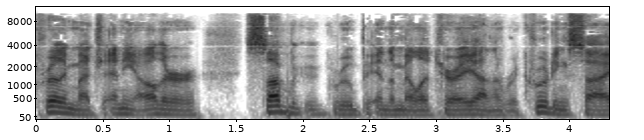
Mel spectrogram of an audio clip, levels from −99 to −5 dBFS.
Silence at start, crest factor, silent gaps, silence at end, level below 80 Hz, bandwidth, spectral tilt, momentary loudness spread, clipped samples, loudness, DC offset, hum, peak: 0 s; 20 dB; none; 0 s; -58 dBFS; 10.5 kHz; -1.5 dB/octave; 16 LU; under 0.1%; -20 LUFS; under 0.1%; none; -2 dBFS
